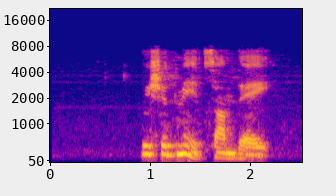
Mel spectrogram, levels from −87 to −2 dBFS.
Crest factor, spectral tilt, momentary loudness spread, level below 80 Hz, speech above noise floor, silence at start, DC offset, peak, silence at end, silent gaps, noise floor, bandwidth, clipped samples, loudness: 14 dB; -4.5 dB/octave; 7 LU; -52 dBFS; 45 dB; 0.95 s; under 0.1%; -2 dBFS; 0.35 s; none; -59 dBFS; 7.8 kHz; under 0.1%; -15 LUFS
